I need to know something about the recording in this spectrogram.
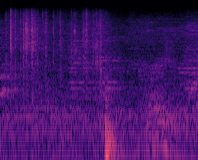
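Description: A deck of playing cards being riffle-shuffled on a tabletop, a quick run of crisp clicking in the first second. A single thump about a second and a half in, the loudest sound.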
